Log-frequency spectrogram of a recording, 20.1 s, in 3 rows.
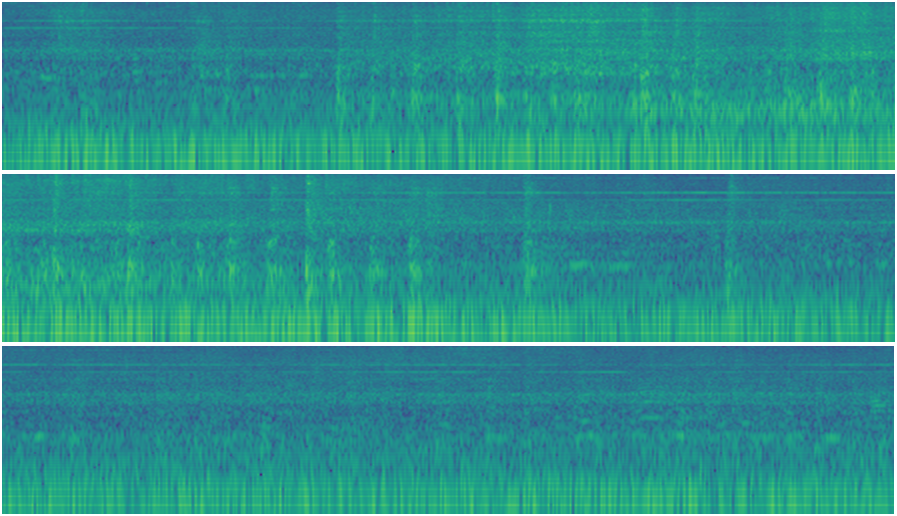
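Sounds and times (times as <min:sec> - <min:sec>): train coaches rumbling: 0:00.0 - 0:20.0
wheels clacking over rail joints: 0:02.4 - 0:10.9.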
